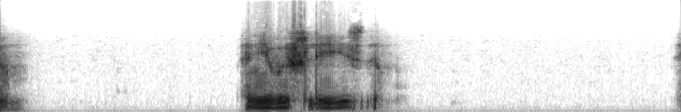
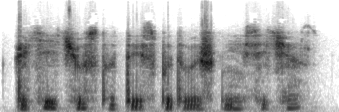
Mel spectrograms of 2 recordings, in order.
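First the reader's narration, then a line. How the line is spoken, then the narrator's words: Quiet question. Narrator (Russian): тихо спросила Линда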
